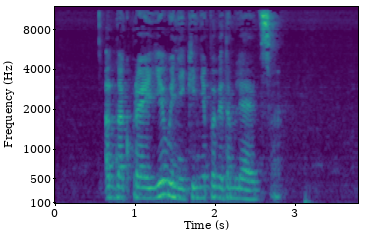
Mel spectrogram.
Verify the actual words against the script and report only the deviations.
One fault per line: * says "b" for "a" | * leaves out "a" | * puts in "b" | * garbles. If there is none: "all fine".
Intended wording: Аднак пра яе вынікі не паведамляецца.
all fine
